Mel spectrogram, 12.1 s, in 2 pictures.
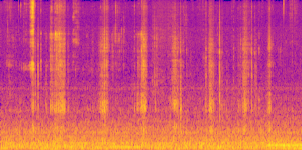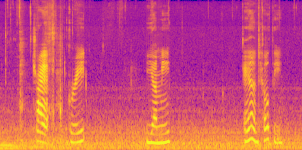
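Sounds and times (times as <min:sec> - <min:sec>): person chewing crunchy snack: 0:00.0 - 0:07.4.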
